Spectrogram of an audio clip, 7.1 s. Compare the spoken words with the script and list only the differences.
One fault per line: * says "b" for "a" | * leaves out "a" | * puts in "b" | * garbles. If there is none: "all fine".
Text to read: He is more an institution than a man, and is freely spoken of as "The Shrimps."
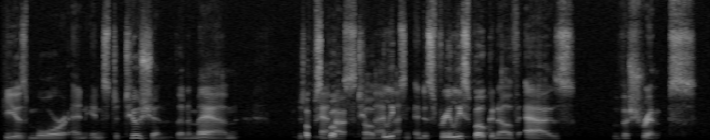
* garbles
